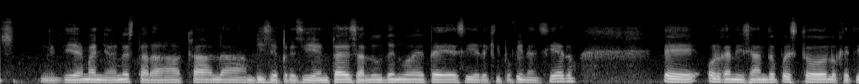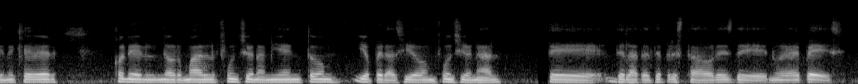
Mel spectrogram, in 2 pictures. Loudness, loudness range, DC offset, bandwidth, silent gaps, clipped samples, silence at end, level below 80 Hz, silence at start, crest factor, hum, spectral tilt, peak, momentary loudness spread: -18 LUFS; 2 LU; under 0.1%; 7.6 kHz; none; under 0.1%; 0.2 s; -52 dBFS; 0 s; 16 dB; none; -9 dB/octave; -2 dBFS; 6 LU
